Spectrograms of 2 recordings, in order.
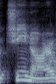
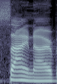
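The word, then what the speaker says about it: Cynar: You might also hear it pronounced as Sinar, but apparently Roukan has been schooled on this.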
